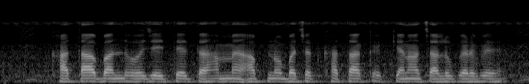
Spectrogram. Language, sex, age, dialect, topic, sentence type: Maithili, male, 25-30, Angika, banking, question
